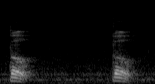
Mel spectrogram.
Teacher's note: no truly aspirated tea on that boat just Boat Boat with the glot te I know it might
